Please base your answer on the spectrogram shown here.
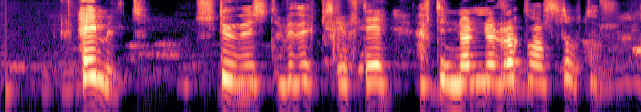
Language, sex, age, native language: Icelandic, male, 11, Icelandic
